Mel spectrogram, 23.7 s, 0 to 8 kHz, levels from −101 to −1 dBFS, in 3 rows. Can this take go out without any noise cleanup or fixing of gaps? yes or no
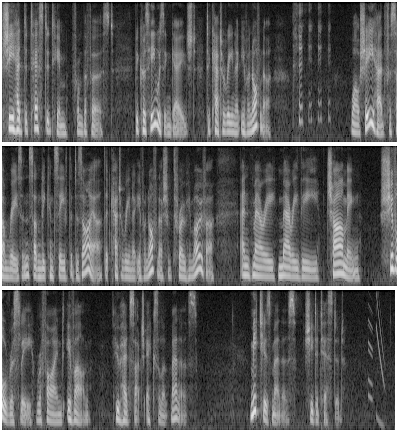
no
